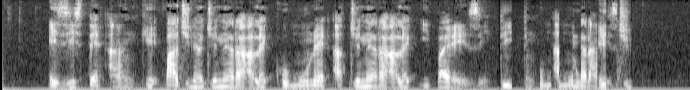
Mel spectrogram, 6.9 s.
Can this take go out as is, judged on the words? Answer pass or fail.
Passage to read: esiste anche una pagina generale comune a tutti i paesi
fail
